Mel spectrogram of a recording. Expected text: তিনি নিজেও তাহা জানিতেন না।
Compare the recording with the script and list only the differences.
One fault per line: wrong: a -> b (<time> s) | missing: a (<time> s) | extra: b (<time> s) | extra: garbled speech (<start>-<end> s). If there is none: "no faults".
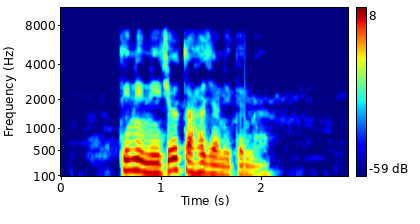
no faults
